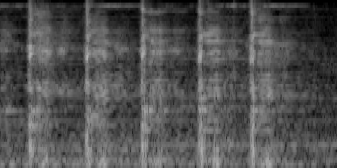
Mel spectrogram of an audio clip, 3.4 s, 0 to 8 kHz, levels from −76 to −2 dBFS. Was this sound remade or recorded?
remade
